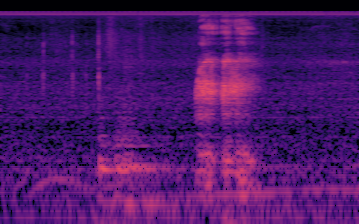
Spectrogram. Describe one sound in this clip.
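A young man speaks briefly and casually, close to a microphone.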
